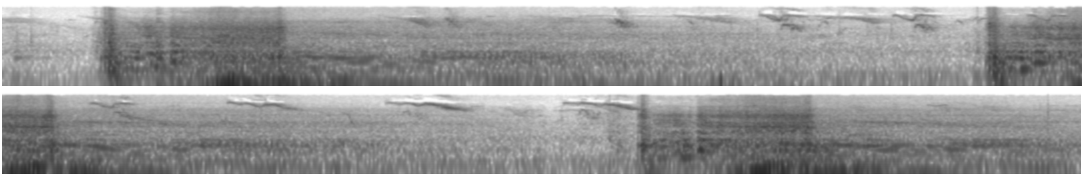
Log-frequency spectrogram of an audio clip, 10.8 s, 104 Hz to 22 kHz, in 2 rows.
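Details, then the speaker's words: Rover P6 after fixing shoddy, loose starter wiring: three separate bursts of steady starter churn, each about a second; starter engages and cranks normally again, sometimes with a slight delay. "It's working now. Sometimes there's a slight delay on it."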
